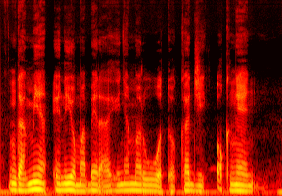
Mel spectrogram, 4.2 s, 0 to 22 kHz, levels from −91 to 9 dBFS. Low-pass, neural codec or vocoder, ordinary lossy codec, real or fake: none; none; none; real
